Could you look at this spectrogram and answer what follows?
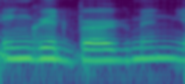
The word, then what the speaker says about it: Ingrid Bergman: And I'm saying that Ingrid Bergman, am I saying that properly? – Ingrid Bergman, yeah.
